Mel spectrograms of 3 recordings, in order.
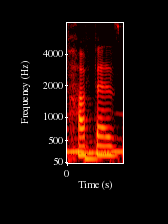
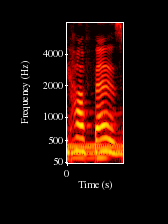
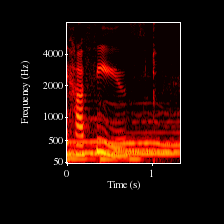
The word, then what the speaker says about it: Hafez: it has elements of hafez poetry woven into the drawing i say ha fez because that's actually how you're supposed to pronounce hafiz a lot of people say hafiz but it's actually hafez oh hi karen okay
